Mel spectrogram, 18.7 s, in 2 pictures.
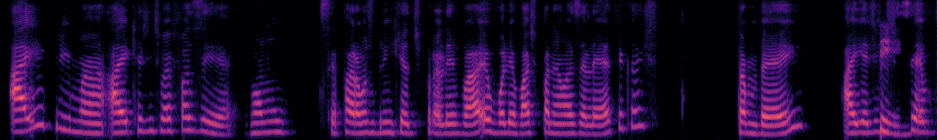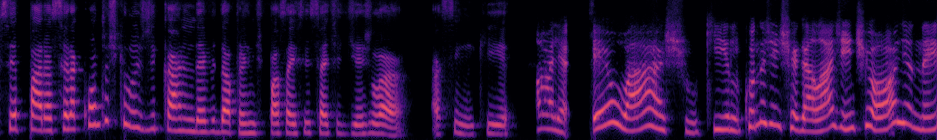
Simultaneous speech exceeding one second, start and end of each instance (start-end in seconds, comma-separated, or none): none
